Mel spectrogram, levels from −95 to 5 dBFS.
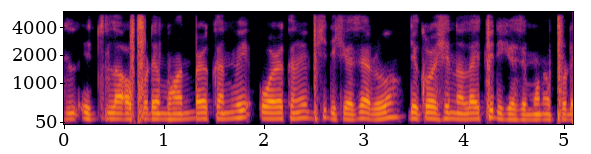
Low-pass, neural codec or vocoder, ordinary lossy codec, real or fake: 5.4 kHz; autoencoder, 48 kHz, 128 numbers a frame, DAC-VAE, trained on Japanese speech; none; fake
